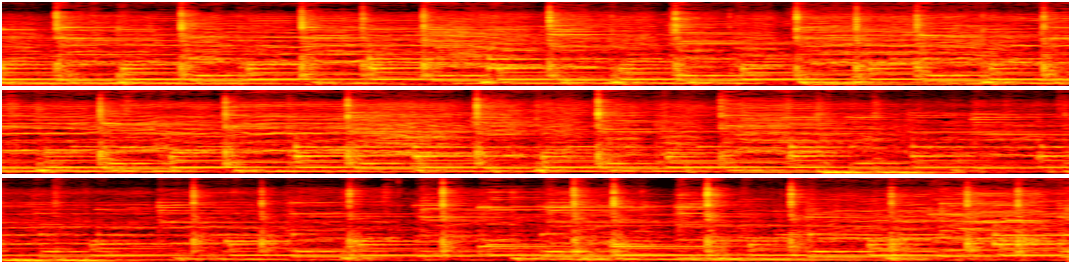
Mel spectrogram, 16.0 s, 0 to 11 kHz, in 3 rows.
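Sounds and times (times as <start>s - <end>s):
mallet-struck metal notes: 0.0s - 16.0s
heavy drum beats: 9.3s - 11.6s.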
